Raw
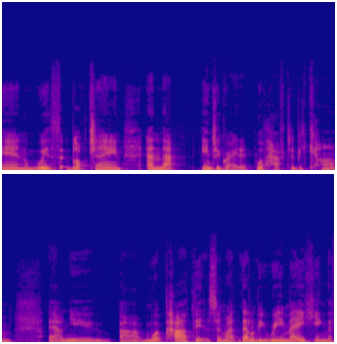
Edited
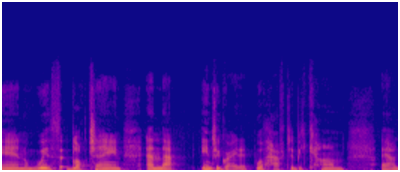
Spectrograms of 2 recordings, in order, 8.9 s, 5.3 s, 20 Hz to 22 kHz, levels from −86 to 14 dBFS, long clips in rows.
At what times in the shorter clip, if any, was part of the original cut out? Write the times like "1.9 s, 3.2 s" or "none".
none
